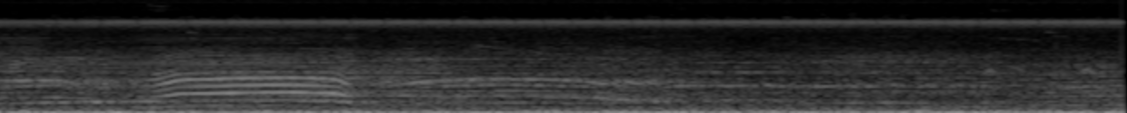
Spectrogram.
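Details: Cattle on an open outdoor pasture: one clear, rising-then-falling moo lasting about a second, followed by a fainter, more distant low call, with a steady high whine throughout.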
